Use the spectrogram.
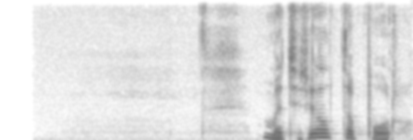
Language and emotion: Russian, neutral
